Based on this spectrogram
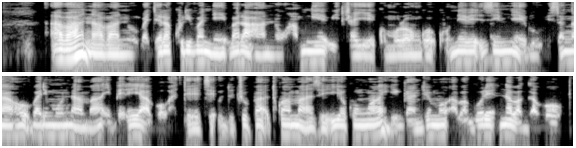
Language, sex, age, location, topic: Kinyarwanda, female, 18-24, Kigali, government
